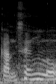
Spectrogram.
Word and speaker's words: Kam Sheung Road: Today, Pang came to visit the pineapple plantation I got off at kam sheung road station English name. The local people pronounce it kam sheun ro .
